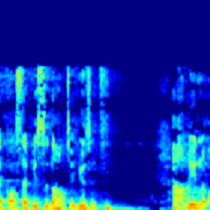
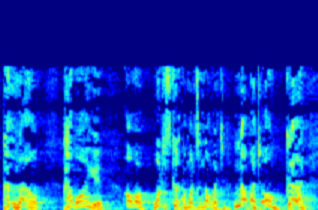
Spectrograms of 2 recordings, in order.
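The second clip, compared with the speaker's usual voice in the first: imitated proper British accent, high-pitched; 6 semitones higher than usual. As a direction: put on a proper British small-talk voice. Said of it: "he could hear the proper British accent".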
